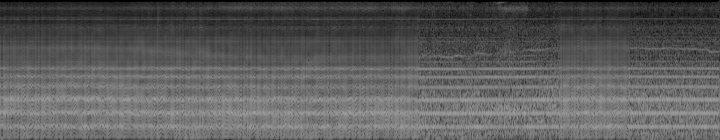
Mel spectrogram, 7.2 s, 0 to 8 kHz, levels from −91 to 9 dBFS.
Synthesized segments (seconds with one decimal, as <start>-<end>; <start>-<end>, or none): 0.0-4.2; 5.6-6.3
